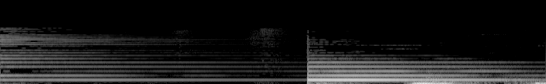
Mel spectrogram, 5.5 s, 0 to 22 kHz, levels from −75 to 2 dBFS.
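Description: From 0 to 3.08 s, one channel inverted is the likely cause: the shared centre cancels when summed to mono, dropping the music about 34 dB to a faint residue. Throughout, heavy MP3 compression is likely, with everything above 5.6 kHz cut and weak detail flickering into a watery swirl, which points to a bitrate near 16 kbps.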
